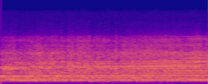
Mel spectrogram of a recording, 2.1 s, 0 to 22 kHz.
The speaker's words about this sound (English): Le Mans, France, June 1967. You're listening to the car that won, the Ford Mark IV,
